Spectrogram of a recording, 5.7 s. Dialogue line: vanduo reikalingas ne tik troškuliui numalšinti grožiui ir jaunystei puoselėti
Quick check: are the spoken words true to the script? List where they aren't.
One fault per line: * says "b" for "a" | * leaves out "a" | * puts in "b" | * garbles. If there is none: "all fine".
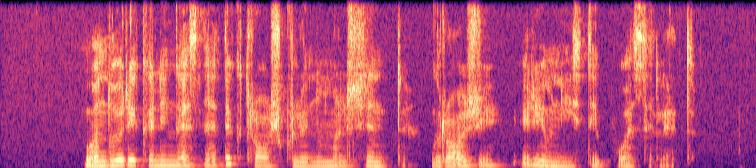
all fine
